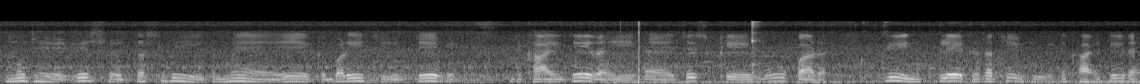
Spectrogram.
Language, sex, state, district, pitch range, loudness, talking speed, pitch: Hindi, male, Uttarakhand, Tehri Garhwal, 115-150 Hz, -20 LUFS, 115 wpm, 125 Hz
